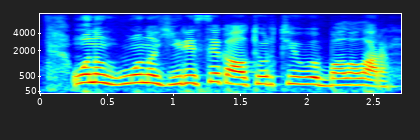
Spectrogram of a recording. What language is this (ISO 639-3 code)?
kaz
